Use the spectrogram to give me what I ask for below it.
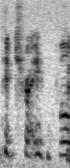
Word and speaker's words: betrayable: Is Tim eminently betrayable? Is that how you say it? Betrayable. Betrayable, yeah. Yeah. Oh, I can betray the shit out of Tim. It's great. You say betrayable like tray table, you know.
